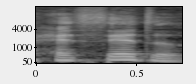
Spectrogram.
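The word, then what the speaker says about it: חסד: 발음이 잘 안 돼 우리는 헤세드예요 씨앗 발음이고 디귿 다윗 할 때 디귿 빠르면 이게 애 발음이 애 발음 그러니까 헤세드 이렇게 발음하는 말로 번역 인해 또는 사랑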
